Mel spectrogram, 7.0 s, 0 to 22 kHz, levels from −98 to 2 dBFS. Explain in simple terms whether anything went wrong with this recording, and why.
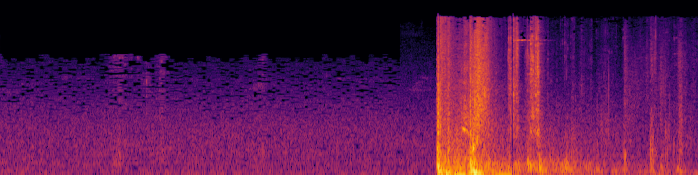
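For the first four seconds the sound is dull, with stronger compression artefacts, a muffled quality and nothing in the high treble above about 7 kHz. At 4.0 s it suddenly becomes clearer and brighter, with no gap. This is an adaptive stream starting at a low bitrate. The player began on a small, heavily compressed version so playback could start quickly, then switched to a better copy once it had checked how fast the connection was.

At 5.12 s there is a very brief silence, and the sound picks up from a slightly different point instead of continuing smoothly. That is a CD skip. A knock or a flaw on the disc made the laser jump to another turn of the disc's spiral track. The player muted for a split second and then carried on from the wrong spot, so a sliver of the recording was jumped over or repeated.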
